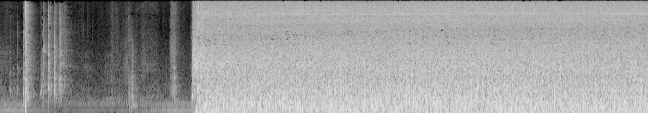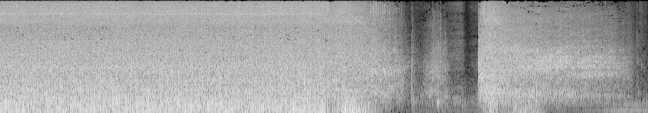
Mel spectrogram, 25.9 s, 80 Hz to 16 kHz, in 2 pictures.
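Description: A few sharp clicks as a larger bit is locked into the SDS chuck. Then a Parkside PBH 1500 F6 SDS-plus hammer drill bores into a concrete wall in hammer-drill mode, running steadily and loudly for about sixteen seconds before winding down. A second, shorter run starts near the end and fades as the drill slows.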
